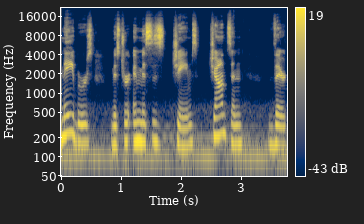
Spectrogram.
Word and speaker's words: Johnston: You can't hear it, but Johnson is actually spelled with a T, so Johnston. But for some reason, the Scottish don't pronounce the T.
